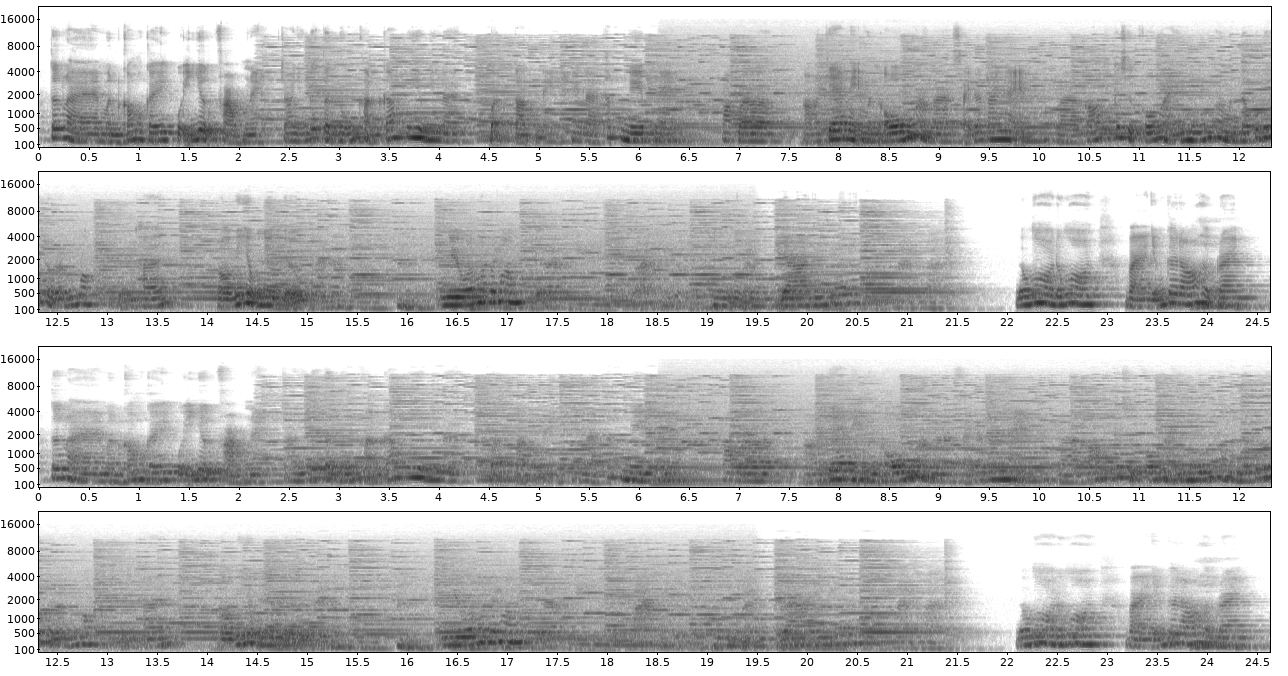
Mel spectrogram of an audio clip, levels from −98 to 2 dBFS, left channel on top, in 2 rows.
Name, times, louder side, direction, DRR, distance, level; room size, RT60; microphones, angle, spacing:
voice 1, 0.1-4.2 4.5-6.4 6.8-7.4 7.6-12.9 13.1-13.6 14.1-15.0 16.3-17.4 19.1-20.6 22.1-22.9 23.2-24.3, left 4 dB, 70° left, 5 dB, 0.4 m, -27 dB
voice 2, 0.7-1.3 7.5-7.9 12.1-12.5 14.0-14.2 14.5-16.1 16.4-21.4 23.8-24.3, equal, 40° right, -6 dB, 0.7 m, -41 dB
sound 1, 2.2-21.4, equal, 20° right, 1.1 m, -36 dB
sound 2, 6.2-19.5, left 2 dB, 15° left, 1.0 m, -49 dB
3.6 x 2.2 x 2.4 m, 0.91 s
head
